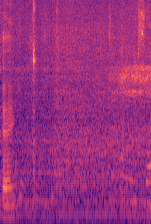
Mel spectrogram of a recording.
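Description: Steady low hum of an idling sheriff's patrol car, with one light click about half a second in.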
